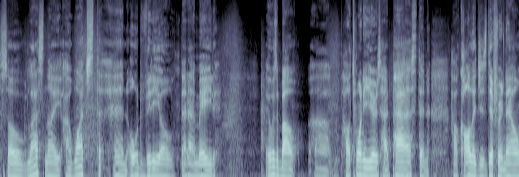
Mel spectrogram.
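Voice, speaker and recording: This man's fairly low voice moves at a fairly slow pace with monotone, flat intonation. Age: 40s. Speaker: college student, formerly incarcerated. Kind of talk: casual vlog talk to camera.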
